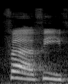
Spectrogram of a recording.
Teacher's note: gigi atas menyentuh perut bibir bawah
